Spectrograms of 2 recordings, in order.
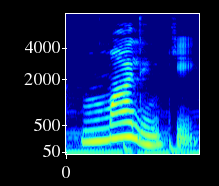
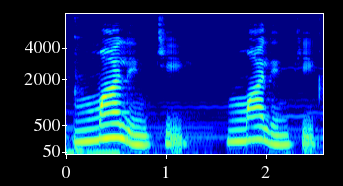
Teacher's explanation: The stress falls on the first syllable.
